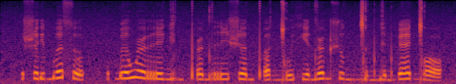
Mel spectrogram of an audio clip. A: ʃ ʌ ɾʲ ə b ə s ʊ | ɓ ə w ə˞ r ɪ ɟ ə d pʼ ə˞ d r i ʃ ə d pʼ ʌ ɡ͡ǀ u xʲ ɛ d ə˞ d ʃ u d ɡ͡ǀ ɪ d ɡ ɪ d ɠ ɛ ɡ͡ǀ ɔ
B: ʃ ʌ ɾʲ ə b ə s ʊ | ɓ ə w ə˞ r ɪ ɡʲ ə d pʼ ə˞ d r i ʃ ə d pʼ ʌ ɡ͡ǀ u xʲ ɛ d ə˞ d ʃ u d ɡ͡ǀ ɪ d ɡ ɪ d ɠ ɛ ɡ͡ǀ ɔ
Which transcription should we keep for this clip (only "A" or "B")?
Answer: B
